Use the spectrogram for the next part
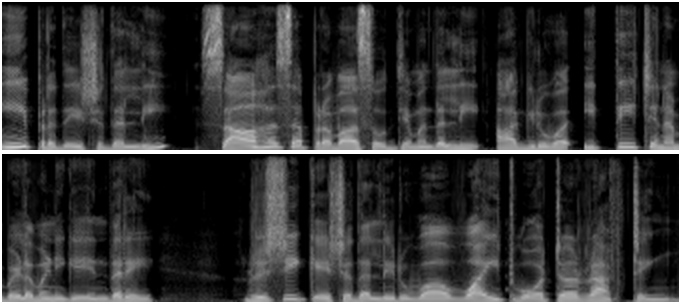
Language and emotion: Kannada, neutral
